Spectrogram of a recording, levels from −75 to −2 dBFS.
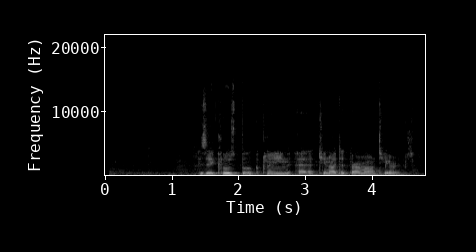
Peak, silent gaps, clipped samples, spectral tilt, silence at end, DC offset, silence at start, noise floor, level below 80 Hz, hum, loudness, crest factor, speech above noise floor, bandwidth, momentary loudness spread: -22 dBFS; none; under 0.1%; -5.5 dB/octave; 0.05 s; under 0.1%; 0.05 s; -63 dBFS; -84 dBFS; none; -41 LUFS; 20 dB; 22 dB; 16 kHz; 24 LU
